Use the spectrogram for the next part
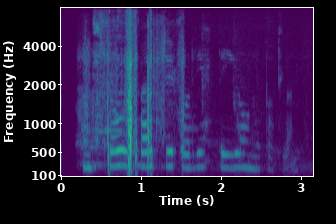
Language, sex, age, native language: Icelandic, female, 11, Icelandic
